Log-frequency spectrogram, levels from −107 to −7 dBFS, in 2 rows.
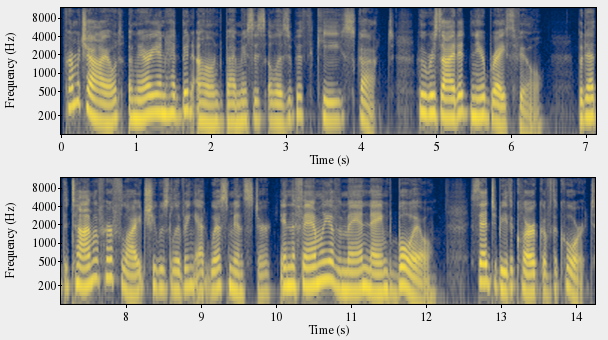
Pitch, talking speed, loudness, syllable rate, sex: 185 Hz, 185 wpm, -20 LUFS, 4.9 syllables/s, female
